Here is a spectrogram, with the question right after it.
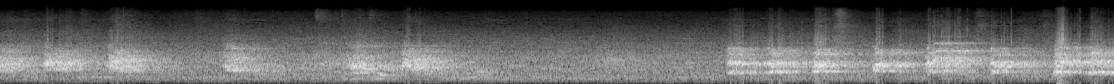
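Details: Several dogs bark on 30 March 2018: scattered barks for the first half, then a rapid, nearly continuous run of overlapping barks from about seven seconds to the end.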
